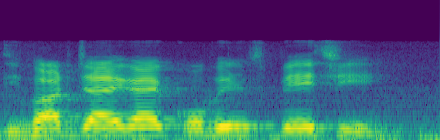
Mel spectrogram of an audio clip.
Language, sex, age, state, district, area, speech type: Bengali, male, 60+, West Bengal, Purba Bardhaman, urban, read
